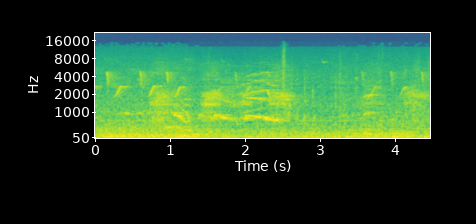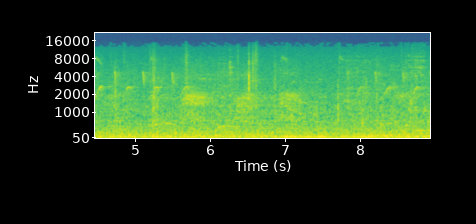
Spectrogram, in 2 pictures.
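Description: Faint, scattered bird chirps: many short rising and falling calls, busiest in the first two seconds or so and sparser after, over a steady low background rumble.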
